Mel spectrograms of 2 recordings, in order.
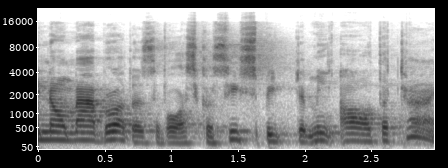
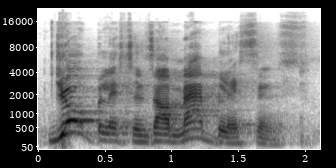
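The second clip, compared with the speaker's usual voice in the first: normal talking voice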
